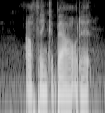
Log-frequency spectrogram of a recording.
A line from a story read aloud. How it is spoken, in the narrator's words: Ida whispered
